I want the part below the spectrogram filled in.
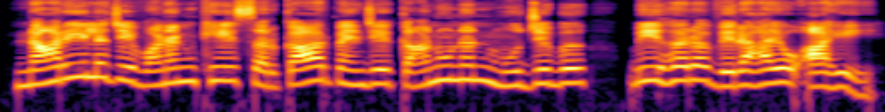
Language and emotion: Sindhi, neutral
